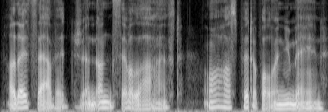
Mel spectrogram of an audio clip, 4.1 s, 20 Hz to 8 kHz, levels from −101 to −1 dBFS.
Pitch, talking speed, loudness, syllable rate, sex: 140 Hz, 130 wpm, -19 LUFS, 5.8 syllables/s, female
